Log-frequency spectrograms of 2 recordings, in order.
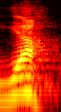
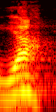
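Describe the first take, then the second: Both takes have the same delivery.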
